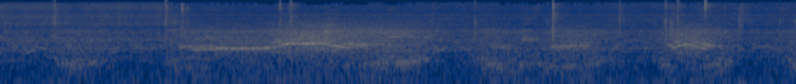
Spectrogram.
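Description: wind

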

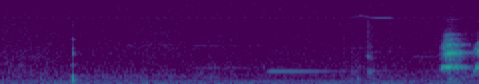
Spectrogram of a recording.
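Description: dog barking

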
